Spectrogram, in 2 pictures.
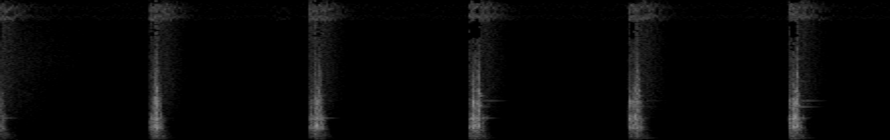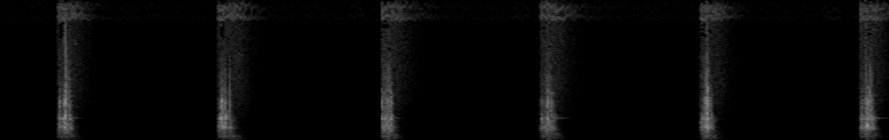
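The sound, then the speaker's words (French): A clock ticks steadily, one crisp tick per second, eleven evenly spaced clicks against complete silence, with no voices or other sounds. “À l'écoute de vos ressentis corporels, laissez le temps s'écouler au rythme du tic-tac de l'horloge.”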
